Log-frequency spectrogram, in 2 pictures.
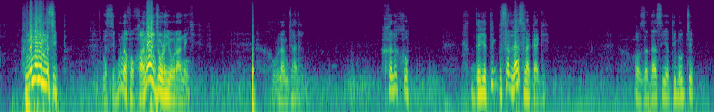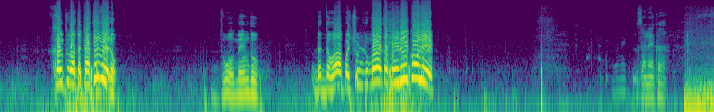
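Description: An elderly man speaks close by in a tense, grave voice.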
